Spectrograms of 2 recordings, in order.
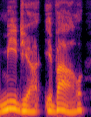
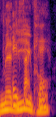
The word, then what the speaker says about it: medieval: so you have medieval so it doesn't read media eval it reads medieval and the A and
